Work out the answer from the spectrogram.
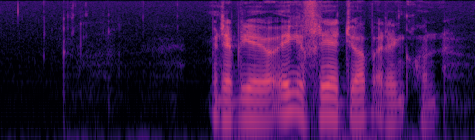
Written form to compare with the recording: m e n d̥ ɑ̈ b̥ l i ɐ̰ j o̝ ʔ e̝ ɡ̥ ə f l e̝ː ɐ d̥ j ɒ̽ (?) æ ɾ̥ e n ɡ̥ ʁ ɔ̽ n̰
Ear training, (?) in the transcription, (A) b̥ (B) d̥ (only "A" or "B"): A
